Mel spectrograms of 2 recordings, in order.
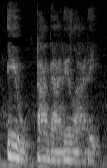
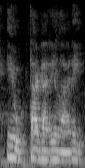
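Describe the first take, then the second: First: Spoken at a moderate, somewhat quicker pace. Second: Spoken quickly with a brisk pace. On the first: "Um pouco mais rápido agora" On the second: "Mais rápido então"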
